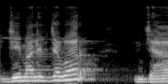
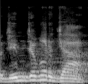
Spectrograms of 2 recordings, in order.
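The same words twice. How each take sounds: First: Final যা with a long held vowel; one-alif stretch. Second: Final যা with a short, quick vowel. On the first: Teacher showing learners the stretch, long final যা. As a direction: draw out the last যা. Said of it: "এক আলিফ টান". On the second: Teacher showing learners the quick reading, short final যা. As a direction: cut the last যা short. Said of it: "তাড়াতাড়ি হবে". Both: Shown as a demonstration.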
